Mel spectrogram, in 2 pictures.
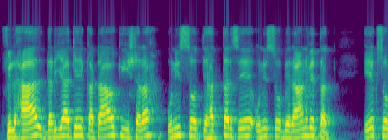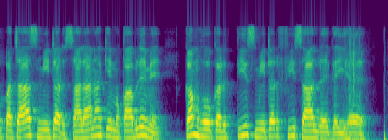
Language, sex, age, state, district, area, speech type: Urdu, male, 30-45, Bihar, Darbhanga, urban, read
